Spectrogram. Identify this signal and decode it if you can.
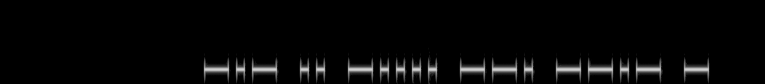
Morse code, heard as a keyed tone, about 15 wpm, 700 Hz. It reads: KI6GQT
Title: USA Call Signs - 6 Characters - Repeated 2x - 15wpm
